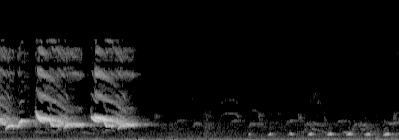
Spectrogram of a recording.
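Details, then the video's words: Chinese hwamei, a tame caged fighting bird from Hanoi, Vietnam, delivers three loud, harsh descending whistled phrases, followed by silence and then a steady series of soft evenly spaced ticks. "Mi đẹp thuần đấu tốt"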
